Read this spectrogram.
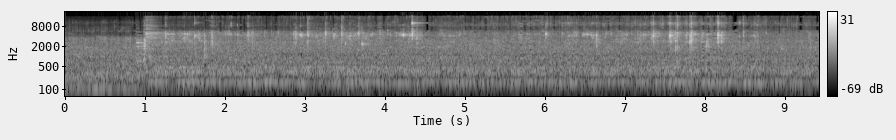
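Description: A spoon stirs liquid in a cup, clinking and scraping rapidly.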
